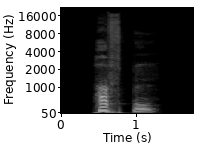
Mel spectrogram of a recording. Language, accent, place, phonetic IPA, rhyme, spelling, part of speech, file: German, Germany, Berlin, [ˈhɔftn̩], -ɔftn̩, hofften, verb, De-hofften.ogg
- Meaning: inflection of hoffen: 1. first/third-person plural preterite 2. first/third-person plural subjunctive II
